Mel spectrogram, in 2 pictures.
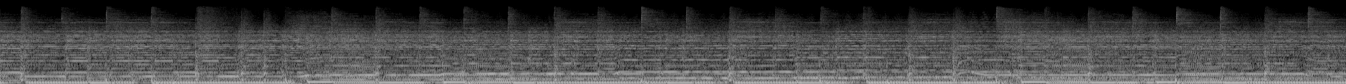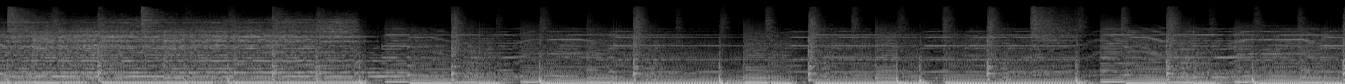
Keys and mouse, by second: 3.5-5.2 middle drag, 4.3 ctrl+z, 6.4 click, 7.4 middle click, 9.1-10.7 drag, 11.1-16.4 middle drag, 16.4 shift+s, 21.4-23.2 drag, 22.5 x, 25.2 shift+a.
